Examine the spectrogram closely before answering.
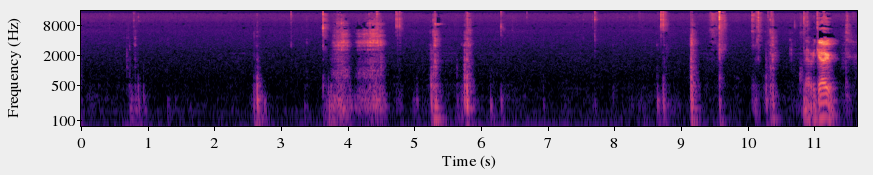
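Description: A screwdriver clicks and scrapes against small metal parts.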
